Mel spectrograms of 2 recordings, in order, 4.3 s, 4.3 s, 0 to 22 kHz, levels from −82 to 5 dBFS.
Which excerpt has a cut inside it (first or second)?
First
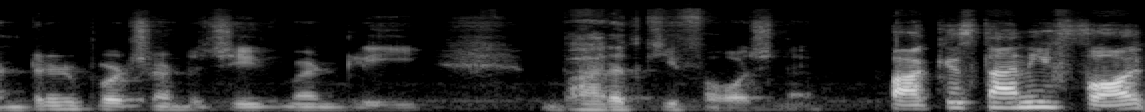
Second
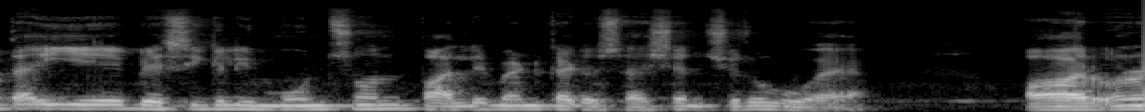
first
